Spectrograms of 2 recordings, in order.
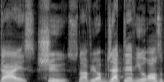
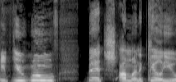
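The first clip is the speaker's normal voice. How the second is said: very high, shrill, thuggish tone; 10 semitones higher than usual. Retelling what a police officer said during an arrest: imitating an officer talking like a thug. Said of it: "One of them is talking like a thug".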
